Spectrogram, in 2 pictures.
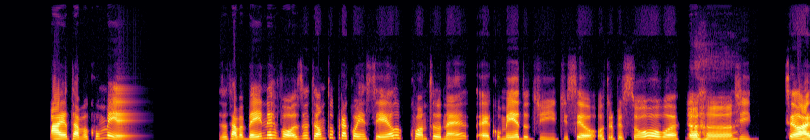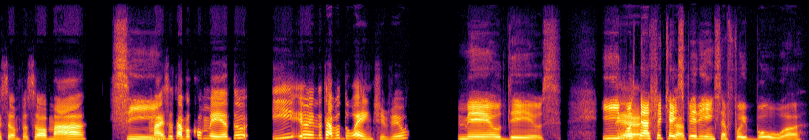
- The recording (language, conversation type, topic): Portuguese, podcast, Como foi o encontro mais inesperado que você teve durante uma viagem?
- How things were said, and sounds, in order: distorted speech; static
